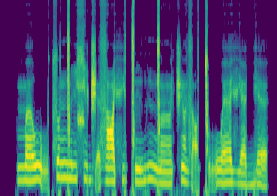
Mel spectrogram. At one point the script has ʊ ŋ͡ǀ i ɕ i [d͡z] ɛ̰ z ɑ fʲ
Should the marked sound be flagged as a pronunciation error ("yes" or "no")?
yes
